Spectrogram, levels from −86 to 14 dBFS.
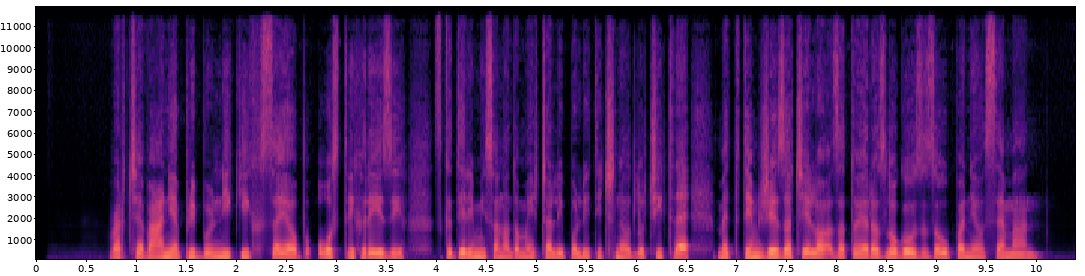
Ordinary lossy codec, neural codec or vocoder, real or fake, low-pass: none; codec, 24 kHz, 0.9 kbps, DualCodec; fake; none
